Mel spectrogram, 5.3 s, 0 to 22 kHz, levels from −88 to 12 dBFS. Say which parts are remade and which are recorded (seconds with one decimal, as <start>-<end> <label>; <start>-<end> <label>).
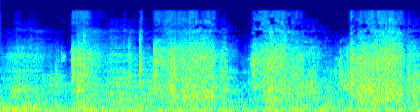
0.0-2.3 remade; 2.3-5.3 recorded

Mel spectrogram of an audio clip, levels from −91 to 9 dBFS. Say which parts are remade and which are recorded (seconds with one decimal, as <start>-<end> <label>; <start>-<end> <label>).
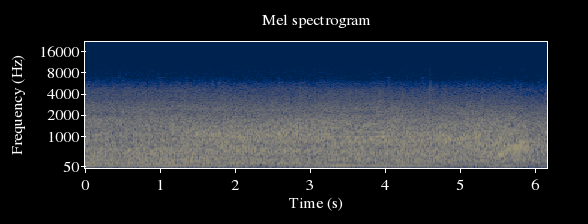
0.0-3.1 recorded; 3.1-4.0 remade; 4.0-6.2 recorded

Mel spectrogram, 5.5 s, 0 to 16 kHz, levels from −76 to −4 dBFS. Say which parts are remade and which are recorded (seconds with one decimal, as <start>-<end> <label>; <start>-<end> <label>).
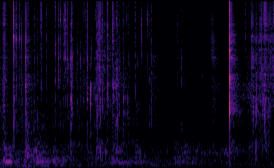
0.0-0.7 remade; 0.7-4.0 recorded; 4.0-5.5 remade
